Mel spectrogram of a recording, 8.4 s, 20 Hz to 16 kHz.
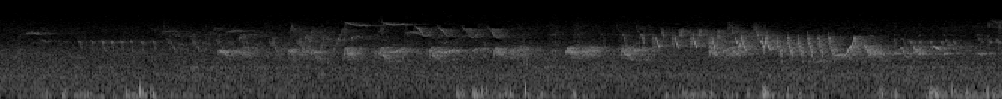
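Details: Eurasian treecreeper singing in Ross-Shire, Scotland, on 22 April 2016: thin, very high notes in quick runs, some sliding downward, with faint rustling and low outdoor noise beneath.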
